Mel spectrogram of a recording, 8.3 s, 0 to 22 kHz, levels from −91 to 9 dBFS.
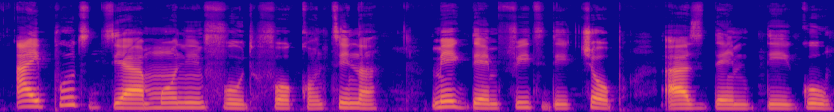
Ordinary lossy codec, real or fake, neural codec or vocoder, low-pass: none; real; none; none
